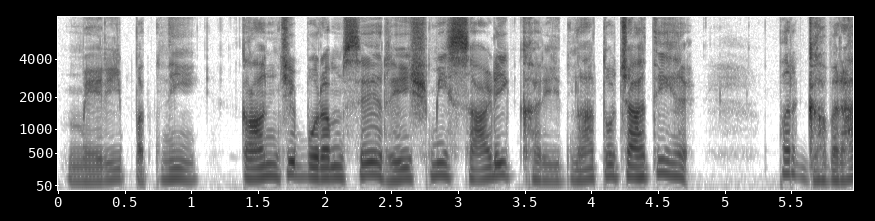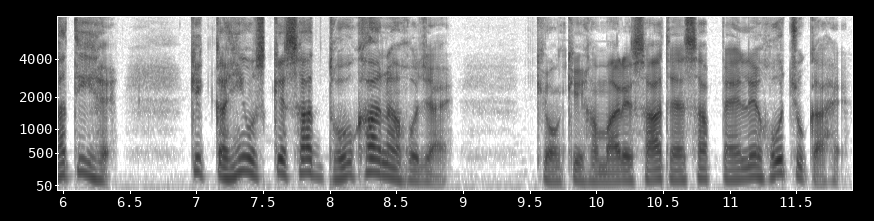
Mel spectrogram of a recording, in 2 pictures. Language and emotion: Hindi, fearful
